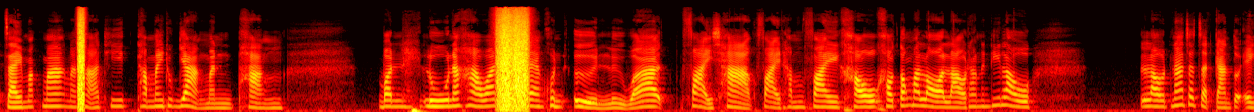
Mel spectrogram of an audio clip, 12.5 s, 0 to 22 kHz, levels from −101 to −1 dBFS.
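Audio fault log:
0.75–0.89 s and 4.89–5.38 s, wireless microphone noise hit: two bursts of hiss and crackle in the speech, the first brief at about 0.14 s, the second about half a second long. Each time the radio link from an analogue FM microphone fades as reflected paths cancel, so receiver noise swells over the speech. Unlike a digital dropout, the sound is not cut to silence or chopped; noise rises over it and then recedes.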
